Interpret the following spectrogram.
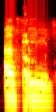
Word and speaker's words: Al Khalil: Al Al Khalil.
